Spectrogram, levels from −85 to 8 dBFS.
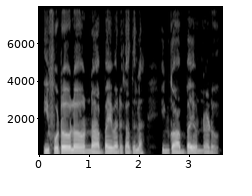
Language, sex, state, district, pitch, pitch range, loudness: Telugu, male, Andhra Pradesh, Visakhapatnam, 115 Hz, 105-120 Hz, -19 LUFS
